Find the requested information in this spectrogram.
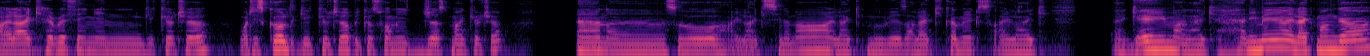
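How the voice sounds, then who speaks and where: A man with a French accent at a moderate pace, fairly high-pitched, in a flat monotone, on a very clean recording with a silent background. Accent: French accent, speaking English. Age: 30s. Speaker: miniature painting hobbyist and game master. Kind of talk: casual chat. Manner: halting, many repetitions and fillers.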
